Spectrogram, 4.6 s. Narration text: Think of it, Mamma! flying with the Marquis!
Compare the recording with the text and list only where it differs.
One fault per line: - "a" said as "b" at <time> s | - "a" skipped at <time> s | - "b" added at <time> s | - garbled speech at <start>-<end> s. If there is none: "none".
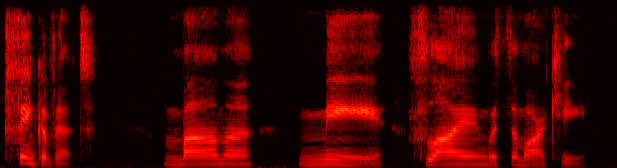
- "me" added at 2.2 s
